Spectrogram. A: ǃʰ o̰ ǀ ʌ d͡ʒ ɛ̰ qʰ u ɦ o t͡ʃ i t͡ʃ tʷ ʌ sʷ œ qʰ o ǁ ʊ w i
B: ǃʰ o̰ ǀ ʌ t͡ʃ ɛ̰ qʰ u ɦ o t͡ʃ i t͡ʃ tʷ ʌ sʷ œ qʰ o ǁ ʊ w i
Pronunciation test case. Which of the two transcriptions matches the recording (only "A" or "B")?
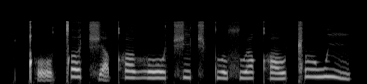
B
